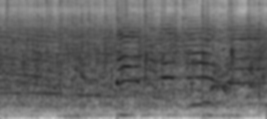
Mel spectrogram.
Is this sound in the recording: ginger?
no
